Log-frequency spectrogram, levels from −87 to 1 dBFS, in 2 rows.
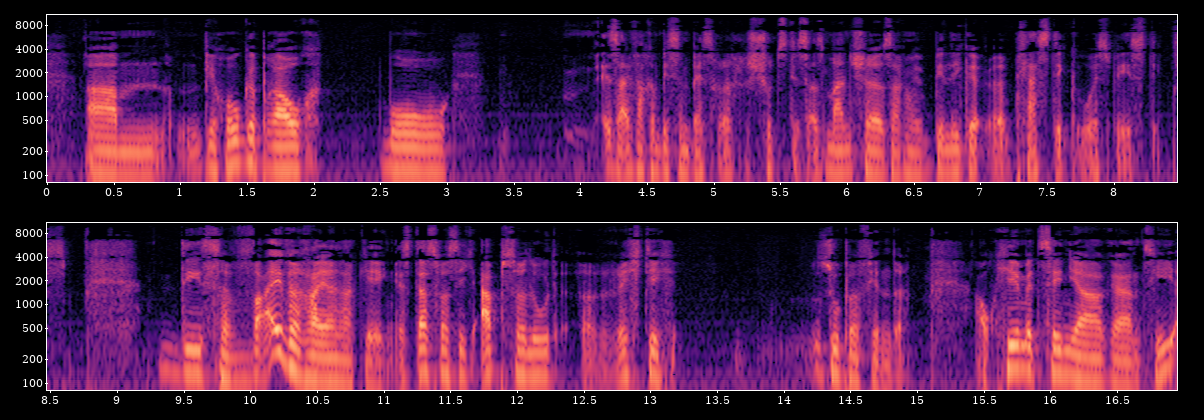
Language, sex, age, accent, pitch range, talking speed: German, male, 40-59, Austrian, 110-140 Hz, 125 wpm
